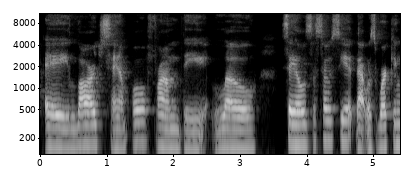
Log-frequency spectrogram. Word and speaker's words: Loewe: The brand is pronounced Loewe. I pronounced it Loewe throughout this video. However, it is a Spanish brand and it's pronounced Loewe.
